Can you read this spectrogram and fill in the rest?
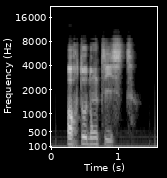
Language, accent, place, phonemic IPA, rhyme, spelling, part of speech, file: French, France, Lyon, /ɔʁ.tɔ.dɔ̃.tist/, -ist, orthodontiste, noun, LL-Q150 (fra)-orthodontiste.wav
- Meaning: orthodontist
